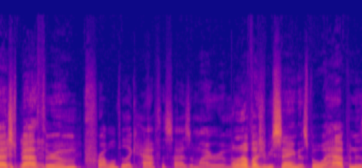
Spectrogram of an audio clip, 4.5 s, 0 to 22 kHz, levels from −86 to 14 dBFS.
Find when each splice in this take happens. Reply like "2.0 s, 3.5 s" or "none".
1.1 s, 2.8 s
